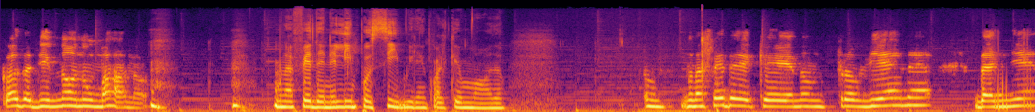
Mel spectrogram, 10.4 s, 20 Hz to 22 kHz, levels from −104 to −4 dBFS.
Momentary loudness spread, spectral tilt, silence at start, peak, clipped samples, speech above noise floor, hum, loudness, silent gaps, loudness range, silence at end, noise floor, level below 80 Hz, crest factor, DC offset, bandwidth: 8 LU; -5.5 dB/octave; 0 s; 0 dBFS; under 0.1%; 23 dB; none; -14 LUFS; none; 3 LU; 0 s; -36 dBFS; -36 dBFS; 14 dB; under 0.1%; 16 kHz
